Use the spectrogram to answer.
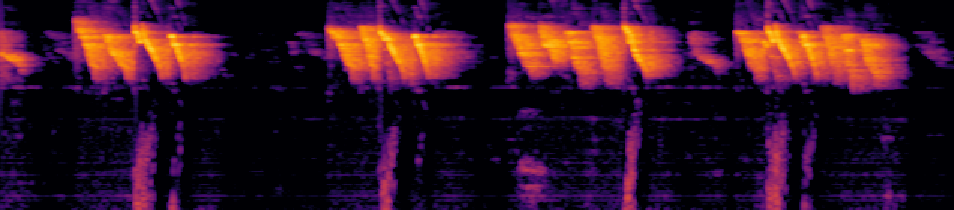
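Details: Caged Oriental white-eye, kept for three months and starting to fan its tail, sings a lure song meant to prompt other birds to sing. Its high, rapid twittering phrases last about a second each and repeat four times with short pauses between.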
